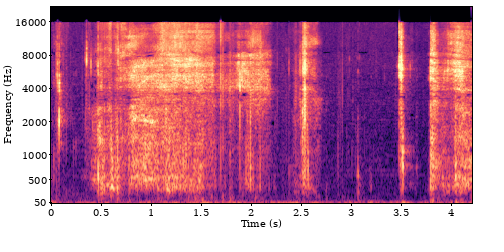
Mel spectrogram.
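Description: Close-miked biting and chewing of raw langoustine (Norway lobster) tail: a dense noisy stretch of about two seconds, then wet clicking mouth sounds near the end.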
